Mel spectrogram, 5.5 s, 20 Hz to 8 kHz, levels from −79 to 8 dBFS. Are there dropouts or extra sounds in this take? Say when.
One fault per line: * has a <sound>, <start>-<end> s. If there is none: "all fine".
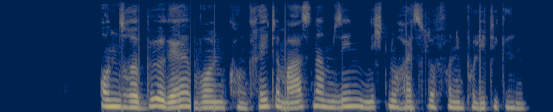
* has a dropout, 1.9-1.9 s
